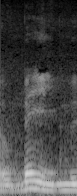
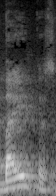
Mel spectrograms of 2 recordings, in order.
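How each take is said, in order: First: The name is said with a standard French pronunciation. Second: The name is said with a regional Ariège pronunciation. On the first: "on peut dire Bayle" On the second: "je prononce à la Bayle, à l'ariégeoise"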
